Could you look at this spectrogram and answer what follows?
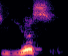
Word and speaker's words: jus: And this is jus. In Latin, the J is very often pronounced as an I, essentially. So it produces a y sound.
